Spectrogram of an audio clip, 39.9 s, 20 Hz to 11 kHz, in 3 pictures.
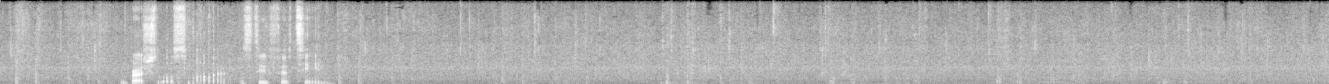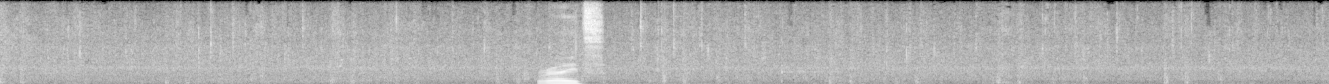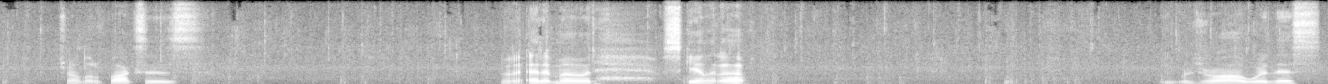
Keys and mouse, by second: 1.0 click, 1.9 click, 2.3-5.1 drag, 5.3 ctrl+z, 5.5 click, 6.4-7.7 drag, 8.3 click, 9.4 click, 11.4 click, 12.6 click, 13.4 ctrl+z, 14.2 click, 15.4-16.9 drag, 20.2 click, 21.1 click, 22.0 click, 23.6 click, 24.8 ctrl+z, 25.3 click, 27.1 click, 28.3 ctrl+z, 31.4 Tab, 31.8-32.1 drag, 34.1 s, 34.1 g, 35.2 Tab, 36.7 click, 38.2 click, 38.8 click, 39.2 click, 39.5 click.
